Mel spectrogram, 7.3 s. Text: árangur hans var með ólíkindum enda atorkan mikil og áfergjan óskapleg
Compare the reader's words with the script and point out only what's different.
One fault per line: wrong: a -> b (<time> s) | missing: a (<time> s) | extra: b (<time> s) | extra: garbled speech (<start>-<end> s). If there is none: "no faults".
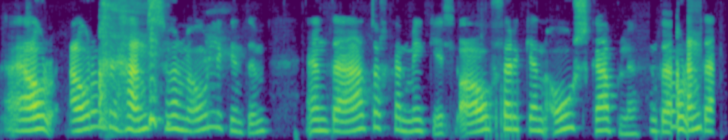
missing: og (4.5 s)
extra: garbled speech (6.5-7.2 s)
